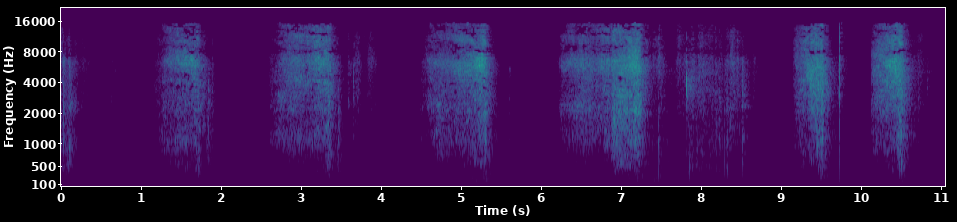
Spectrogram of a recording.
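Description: N690 cobalt steel blade of a First Blood replica survival knife slicing through a sheet of paper, about seven separate short scraping cuts with pauses between. It is a paper-cutting test of how well the edge has held after a weekend of use without resharpening.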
